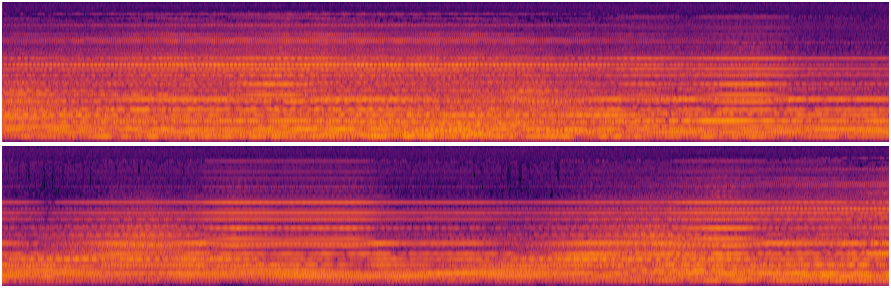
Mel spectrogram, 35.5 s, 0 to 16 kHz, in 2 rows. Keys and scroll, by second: 6.3-8.5 typing, 17.6-18.7 typing, 17.9 Return, 22.7 Return, 29.2 a, 30.8-31.2 typing, 31.5 Return, 35.2-35.4 typing.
